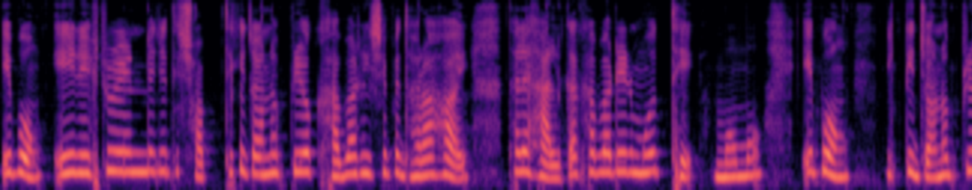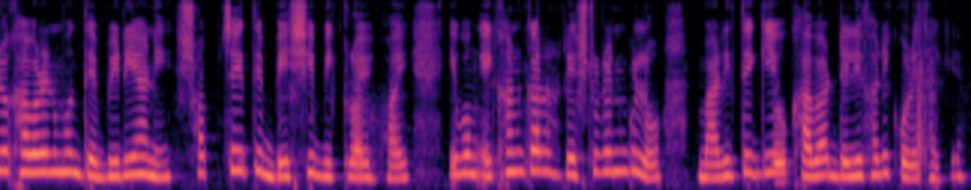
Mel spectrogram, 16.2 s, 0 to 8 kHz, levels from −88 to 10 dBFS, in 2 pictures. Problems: none marked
